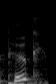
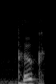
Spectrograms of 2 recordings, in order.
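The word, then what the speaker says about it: Puch: i have no idea i think it's a pook p-u-c-h puke i think is how you pronounce it the style of bike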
